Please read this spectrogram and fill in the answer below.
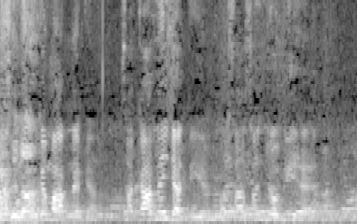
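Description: Speech: a woman speaking Hindi, with chatter from people around her.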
